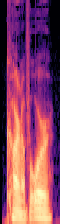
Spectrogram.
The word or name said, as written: carnivore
